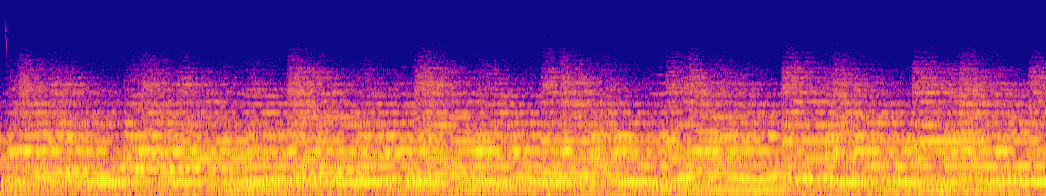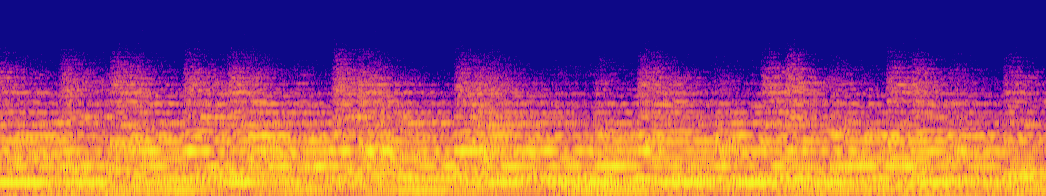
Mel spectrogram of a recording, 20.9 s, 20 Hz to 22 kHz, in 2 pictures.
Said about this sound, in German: Es ist 12 Uhr. Sie hören die Glocken der Pfarrkirche Penzing im 14. Wiener Gemeindebezirk.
